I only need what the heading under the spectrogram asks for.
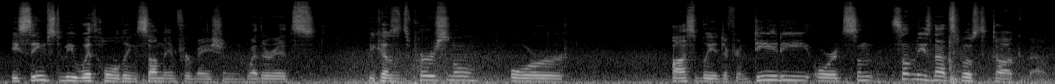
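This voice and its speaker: A man's voice: fairly high pitch, normal speed. A man running a tabletop game as game master, narrating loosely and casually. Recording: noticeable background hiss.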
